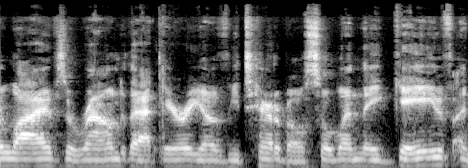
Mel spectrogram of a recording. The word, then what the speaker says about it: Viterbo: Yeah, actually, it's the name of the university is pronounced Ah, Viterbo. It Viterbo. originates from a small city in Italy There is a city named Viterbo, Okay.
